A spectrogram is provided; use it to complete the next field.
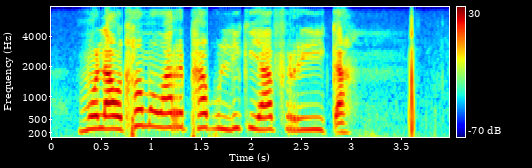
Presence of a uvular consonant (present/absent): absent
